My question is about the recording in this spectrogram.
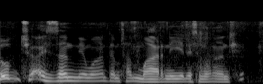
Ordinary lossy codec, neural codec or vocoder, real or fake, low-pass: none; none; real; none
